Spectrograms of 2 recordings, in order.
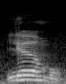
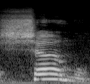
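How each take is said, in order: First: It is said in a standard Spanish accent. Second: It is said in a River Plate Spanish accent. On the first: "o espanhol puro, ele fala com, com os dois L" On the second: "que nem os castelhanos falam, argentino, uruguai, uruguai é chamo"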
